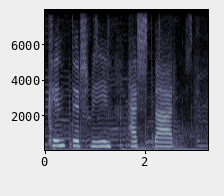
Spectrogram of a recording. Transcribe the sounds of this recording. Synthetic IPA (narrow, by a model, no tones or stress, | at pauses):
kʰɪnt̪ɪɾ̥svin | hɛst̪aɾ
